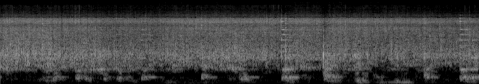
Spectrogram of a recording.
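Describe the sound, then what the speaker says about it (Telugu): Chopped tomatoes and green chillies cook in a hot pan with a loud, steady sizzle, and a spatula stirs and scrapes in uneven rhythmic strokes close by, with no talking. "ఈ టమాటాలు కూడా బాగా సాఫ్ట్గా అయ్యేంత వరకు ఉడికించుకోవాలి."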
